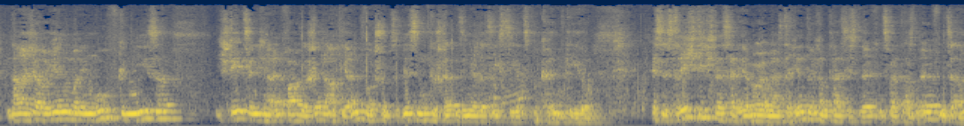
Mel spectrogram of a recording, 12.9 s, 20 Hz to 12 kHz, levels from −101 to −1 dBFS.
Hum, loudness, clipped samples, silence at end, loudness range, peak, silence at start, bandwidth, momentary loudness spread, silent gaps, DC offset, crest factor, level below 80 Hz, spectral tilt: none; -15 LUFS; under 0.1%; 0 s; 3 LU; -6 dBFS; 0 s; 11 kHz; 8 LU; none; 0.2%; 10 dB; -54 dBFS; -4.5 dB/octave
